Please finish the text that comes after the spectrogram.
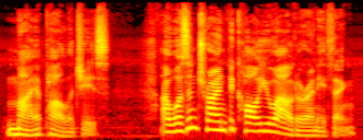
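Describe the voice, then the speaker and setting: An actor playing a gentle, scholarly doctor in a fantasy game, speaking in a measured, polite and cautious way. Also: male voice, medium pitch, huge pitch swings, a little hiss or hum. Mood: gentle, apologetic. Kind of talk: scripted game voice acting. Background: background music.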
